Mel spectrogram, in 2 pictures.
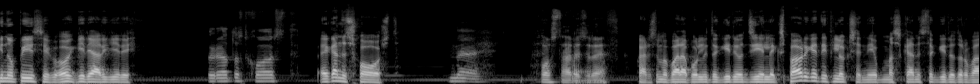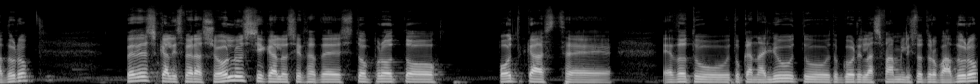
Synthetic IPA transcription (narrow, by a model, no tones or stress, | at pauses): cino̞piːsieɣoociɾiɐɾʝiɾi | pɾot̪osxost̪ | e̞kɐne̞sxo̞st̪ | ne | ost̪ɐɾezɾe | fxɐɾist̪ume̞pɐɾɐpo̞lit̪o̞ɲɟiɾio̞d͡zielekspɐweɾʝɐt̪ifilo̞kse̞niɐpumɐskɐnist̪o̞ɟiɾio̞t̪ɾo̞vɐðuɾo̞ | veðesskɐlispe̞ɾɐseo̞luscekɐlo̞siɾθɐt̪e̞st̪o̞pɾo̞t̪o̞ | po̞d̪kɐst̪ | e̞ðo̞t̪ut̪ukɐnɐʎut̪ut̪uɡo̞ɾilɐsfɐmilist̪od̪ɾo̞vɐðuɾo̞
